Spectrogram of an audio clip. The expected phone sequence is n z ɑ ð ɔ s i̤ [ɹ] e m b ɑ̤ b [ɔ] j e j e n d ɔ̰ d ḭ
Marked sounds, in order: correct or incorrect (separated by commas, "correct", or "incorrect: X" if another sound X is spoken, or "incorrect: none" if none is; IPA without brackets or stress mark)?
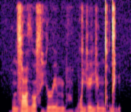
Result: correct, correct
